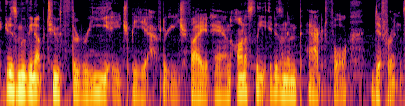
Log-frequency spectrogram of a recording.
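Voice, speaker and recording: A man presenting game patch notes in an upbeat, conversational commentary style. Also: medium pitch. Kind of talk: casual scripted game update commentary.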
